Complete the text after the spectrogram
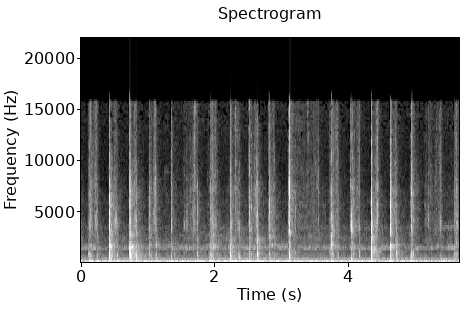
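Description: Playing cards riffle and snap as they are shuffled close by.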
